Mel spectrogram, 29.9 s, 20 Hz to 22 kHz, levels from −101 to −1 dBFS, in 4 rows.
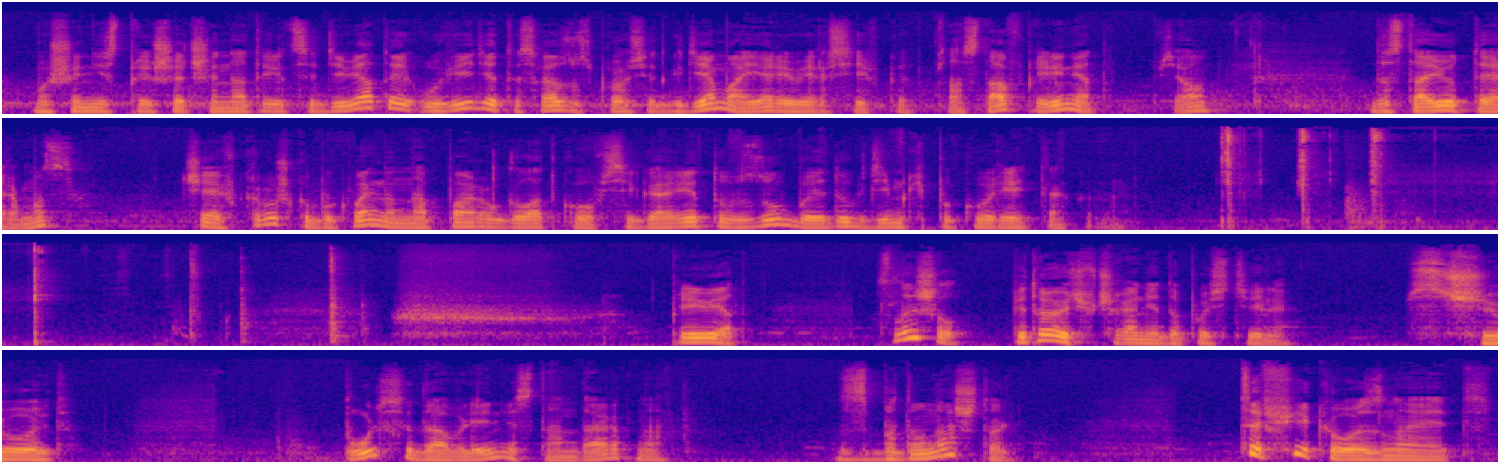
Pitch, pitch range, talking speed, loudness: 100 Hz, 90-120 Hz, 105 wpm, -33 LUFS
